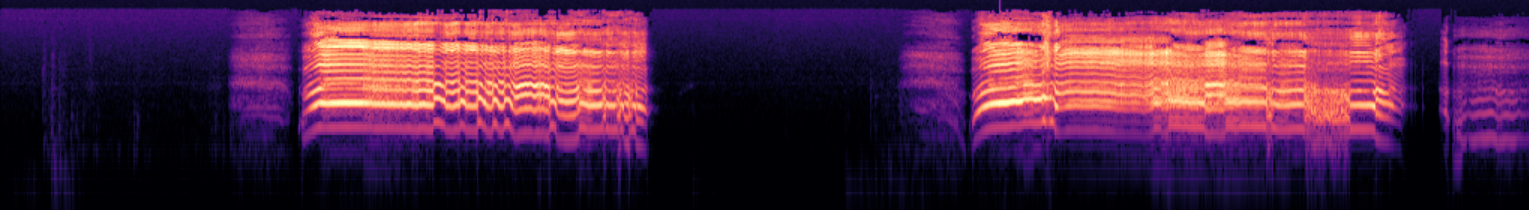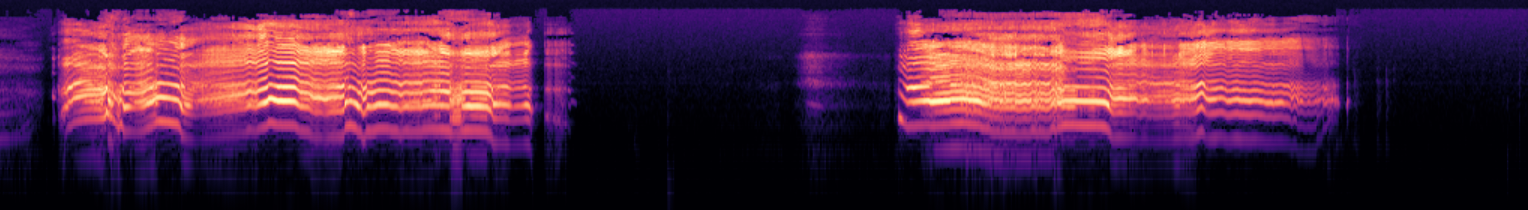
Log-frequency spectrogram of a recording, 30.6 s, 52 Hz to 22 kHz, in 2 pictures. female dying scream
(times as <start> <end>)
3.0 6.5, 9.7 15.2, 15.8 21.0, 24.3 28.8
